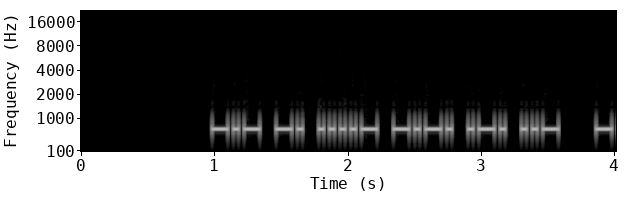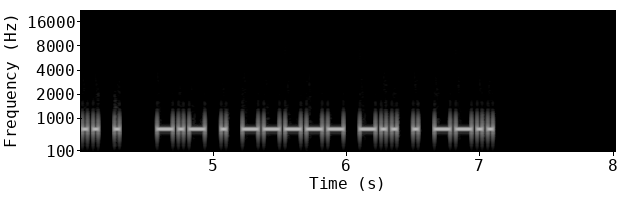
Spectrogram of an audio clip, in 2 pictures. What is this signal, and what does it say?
Morse code, heard as a keyed tone, about 30 wpm, 700 Hz. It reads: KN4CRU DE KE0DEZ
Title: USA Callsign DE Callsign - 6 Characters - 30wpm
